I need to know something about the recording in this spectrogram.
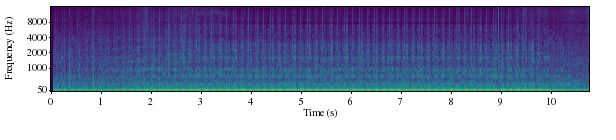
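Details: Chevrolet Vectra 2.2 16v idling with a quick, even pulse near three per second over a rough, lumpy undertone; unstable idle with an unidentified engine noise.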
